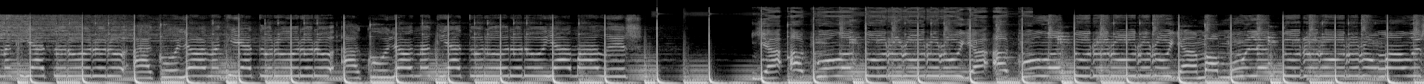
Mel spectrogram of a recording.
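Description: From 6.52 to 10.33 s the audio was upsampled from what sounds like a 22 kHz rate to 44.1 kHz by simply holding each sample, with no smoothing filter. That leaves imaging from sample-and-hold upsampling: a mirrored copy of the spectrum folds up between 11.03 and 22.05 kHz at about 25 dB below the signal. It comes through as a bright metallic fizz that tracks the sound's level.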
